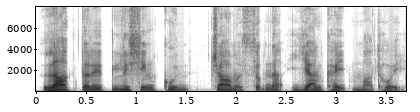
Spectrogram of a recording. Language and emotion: Manipuri, neutral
